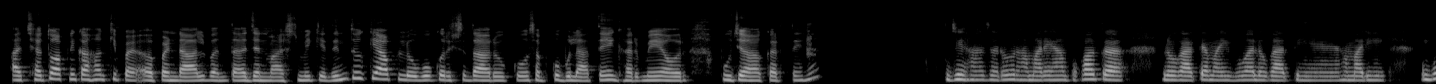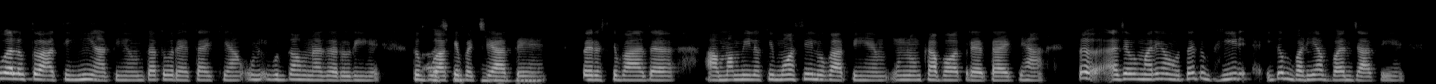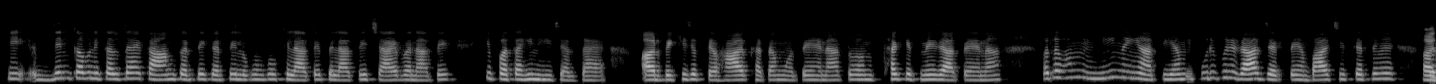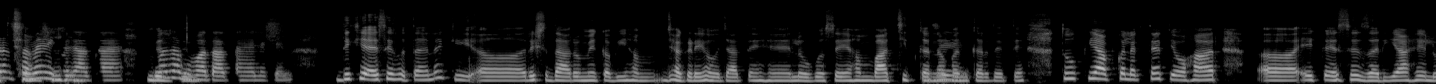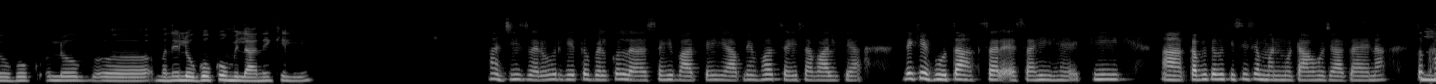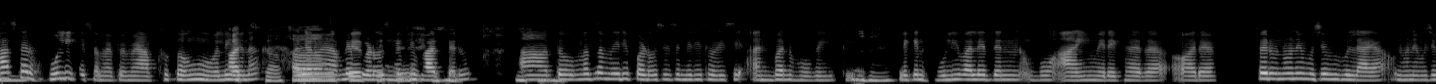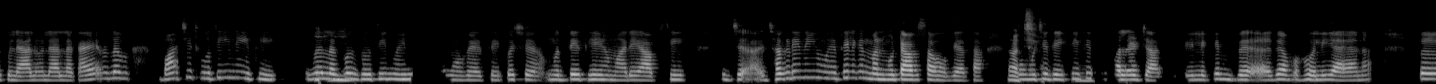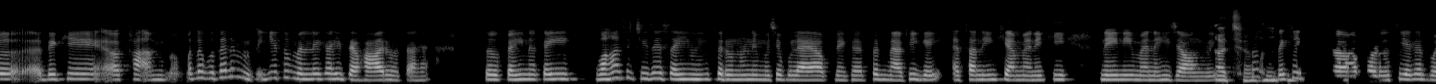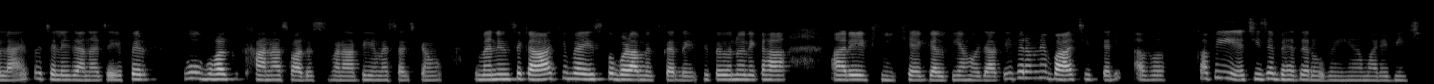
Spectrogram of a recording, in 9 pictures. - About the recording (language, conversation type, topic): Hindi, podcast, त्योहारों ने लोगों को करीब लाने में कैसे मदद की है?
- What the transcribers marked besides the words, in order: other background noise; tapping; chuckle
